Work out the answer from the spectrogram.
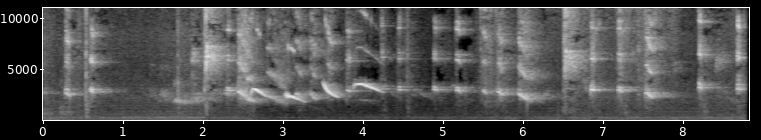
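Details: Singing green-winged saltator, used to stimulate a non-singing bird: a busy run of bright whistled notes, some sweeping down sharply, repeated in quick succession over a steady background hum.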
